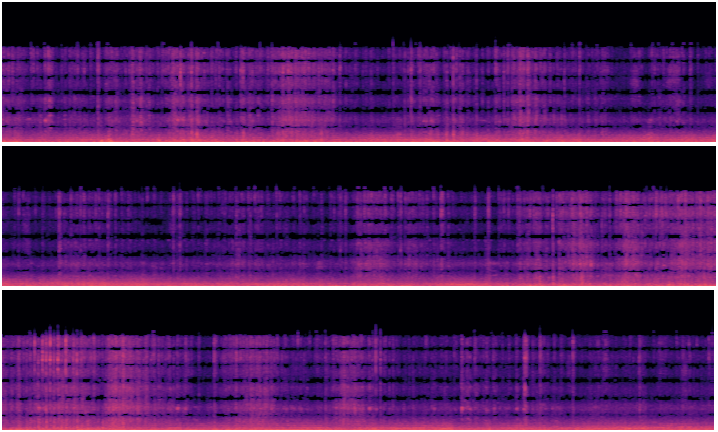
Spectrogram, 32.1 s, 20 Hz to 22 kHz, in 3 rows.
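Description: Steady diesel engine and road noise heard from inside the passenger cabin of a 2015 Prevost coach bus, deep and constant.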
